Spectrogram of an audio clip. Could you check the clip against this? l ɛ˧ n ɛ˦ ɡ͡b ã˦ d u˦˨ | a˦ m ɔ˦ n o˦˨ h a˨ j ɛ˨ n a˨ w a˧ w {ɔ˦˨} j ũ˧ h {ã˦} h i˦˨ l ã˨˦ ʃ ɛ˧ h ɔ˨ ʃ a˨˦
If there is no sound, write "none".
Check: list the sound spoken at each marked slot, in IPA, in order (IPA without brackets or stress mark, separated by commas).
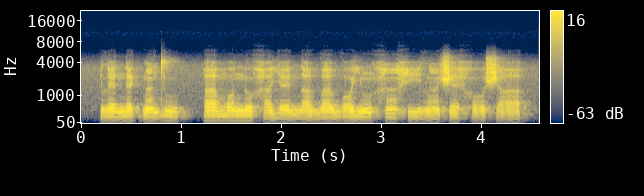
ɔ˦, ã˦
